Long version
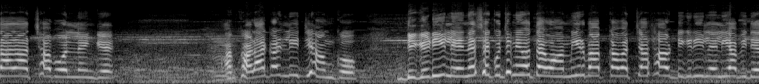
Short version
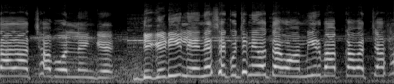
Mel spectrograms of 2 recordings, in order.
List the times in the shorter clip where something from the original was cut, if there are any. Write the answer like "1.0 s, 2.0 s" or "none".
1.2 s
